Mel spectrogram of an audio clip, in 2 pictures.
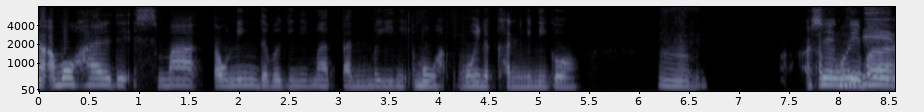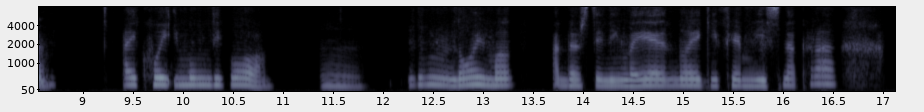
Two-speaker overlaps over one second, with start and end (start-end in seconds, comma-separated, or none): none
